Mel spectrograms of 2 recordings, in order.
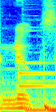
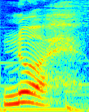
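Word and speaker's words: Nuux: Is it Nux or Nukes? How's it pronounced? – It's actually the X is silent, so it's Nuh, but you could just say Amaal.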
